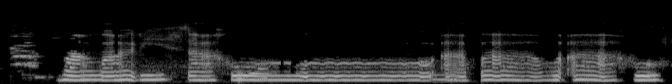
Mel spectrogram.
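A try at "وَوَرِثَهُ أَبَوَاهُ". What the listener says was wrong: Ba pendek, jangan panjang. Tu tadi kita baca 5. 4 boleh, 4 pun boleh. Sebab dia jumpa dengan hamzah. Kalau dia tak jumpa hamzah, baru kita baca pendek 2.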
